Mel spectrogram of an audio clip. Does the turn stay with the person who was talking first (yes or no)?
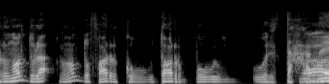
no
